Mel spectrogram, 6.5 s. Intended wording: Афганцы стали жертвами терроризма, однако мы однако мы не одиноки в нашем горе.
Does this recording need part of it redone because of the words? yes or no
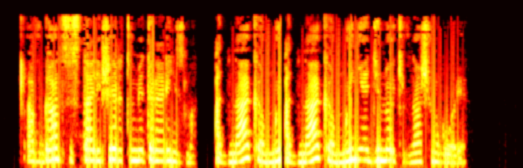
no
